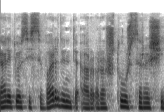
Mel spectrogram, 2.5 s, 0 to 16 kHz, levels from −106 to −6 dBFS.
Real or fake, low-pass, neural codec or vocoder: real; 9.9 kHz; none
